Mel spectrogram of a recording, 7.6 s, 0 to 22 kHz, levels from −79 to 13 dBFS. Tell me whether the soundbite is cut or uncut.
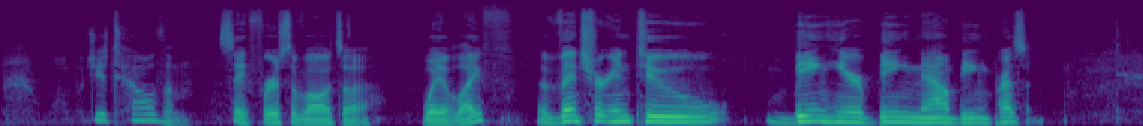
cut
